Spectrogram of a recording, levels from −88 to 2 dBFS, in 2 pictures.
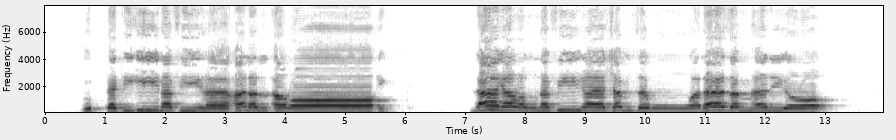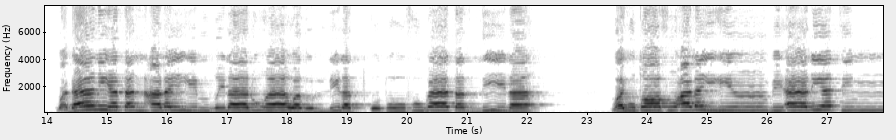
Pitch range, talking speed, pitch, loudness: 220-260 Hz, 40 wpm, 240 Hz, -19 LUFS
